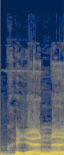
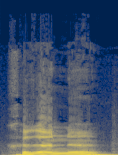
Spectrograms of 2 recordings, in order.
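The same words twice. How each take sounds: First: ਖਜ਼ਾਨਾ said with a plain j sound, khajana; the wrong ਖਜ਼ਾਨਾ, with j in place of z; wrong pronunciation. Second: ਖਜ਼ਾਨਾ said slowly with a clear z sound, khazana; ਖਜ਼ਾਨਾ drawn out, z stressed; correct pronunciation. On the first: Preacher showing the congregation the mistaken ਖਜ਼ਾਨਾ with a j sound. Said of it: "ਇਹਨੂੰ ਖਜ਼ਾਨਾ ਨਹੀਂ ਕਹਿਣਾ". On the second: Preacher teaching the congregation the right ਖਜ਼ਾਨਾ with a z sound. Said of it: "ਜੱਜੇ ਦੇ ਪੈਰ 'ਚ ਬਿੰਦੀ ਲਾ ਕੇ". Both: Shown as a demonstration.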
